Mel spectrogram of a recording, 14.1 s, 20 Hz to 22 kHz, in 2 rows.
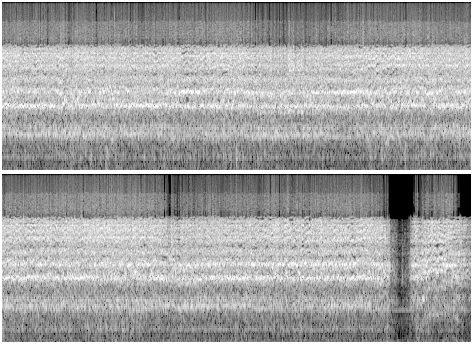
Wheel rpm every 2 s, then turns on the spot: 240, 220, 220, 230, 230, 220, 130.
none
